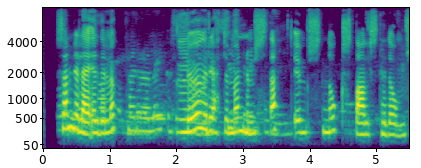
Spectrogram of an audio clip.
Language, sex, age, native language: Icelandic, female, 15, Icelandic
